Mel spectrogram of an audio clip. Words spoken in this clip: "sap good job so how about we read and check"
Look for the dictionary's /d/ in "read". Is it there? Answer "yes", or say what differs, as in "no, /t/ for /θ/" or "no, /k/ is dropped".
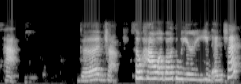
yes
